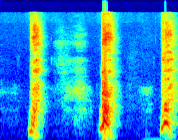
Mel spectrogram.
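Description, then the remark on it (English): A person imitates a dog, the way Millie Bobby Brown barks to hype herself up, with three loud, sharp barks spaced about evenly and a faint whimpering sound between the first two. “So, I guess something that she does to really hype herself up is bark like a dog.”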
